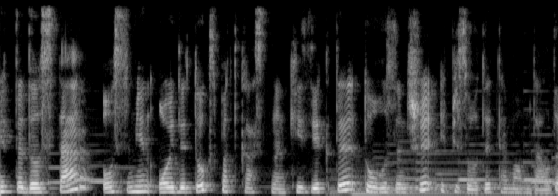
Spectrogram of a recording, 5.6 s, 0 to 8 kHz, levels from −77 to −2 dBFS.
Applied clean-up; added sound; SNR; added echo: none; none; none; none.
